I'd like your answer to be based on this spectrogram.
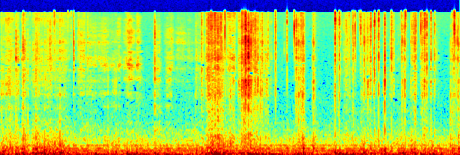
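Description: Long painted nails scratch along the length of a long, thin, solid wooden spoon handle with pyrography designs, held horizontally in both hands. Quiet, dry rasping strokes with bright, brushy edges come and go over a steady low hum, with slightly stronger scrapes near the middle.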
